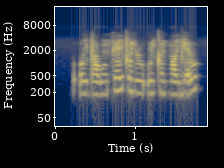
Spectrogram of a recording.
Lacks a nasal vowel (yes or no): no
